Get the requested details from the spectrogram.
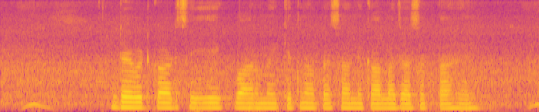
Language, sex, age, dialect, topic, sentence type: Hindi, male, 31-35, Marwari Dhudhari, banking, question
